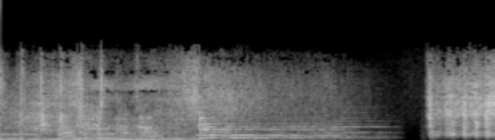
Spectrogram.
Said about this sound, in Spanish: En Karen, seguimos con motores encendidos.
